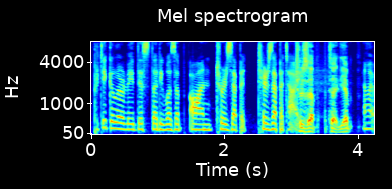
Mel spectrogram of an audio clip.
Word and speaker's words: tirzepatide: Particularly, this study was on tirzepatide. tirzepatide. Yep, Am I pronounced yep.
